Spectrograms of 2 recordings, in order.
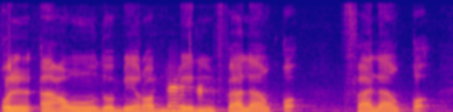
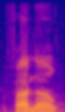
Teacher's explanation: دقت کنید که آخر آیات در سوره مبارکه فلق حرف قاف، حرف ب و حرف دال یک مقداری در هنگام تلفظ مخرجش میلرزه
